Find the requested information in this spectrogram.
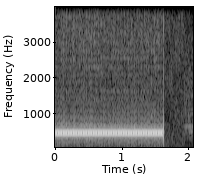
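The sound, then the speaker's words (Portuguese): Ringback tone of an outgoing telephone call: one loud, steady mid-pitched tone held for about a second and a half, then cut off into near silence. “agora, eu te ligo.”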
